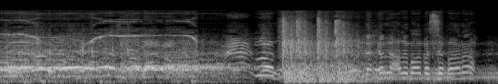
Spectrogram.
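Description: A loud, chaotic riot crowd in Yemen, many shouting voices, with repeated sharp bursts of gunfire cracking through the din, the shots clustering irregularly over the second half.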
